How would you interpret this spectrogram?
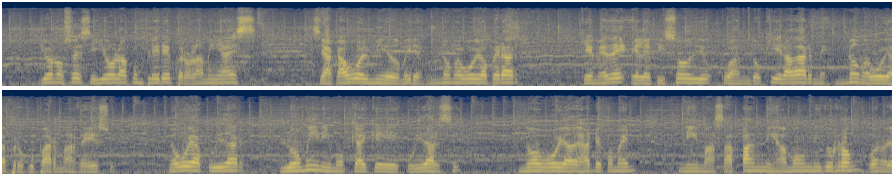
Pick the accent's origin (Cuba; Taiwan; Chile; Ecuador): Cuba; todo el que me oye hablar sabe que soy cubano y el que lo sabe porque yo se lo he dicho también, como yo soy cubano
